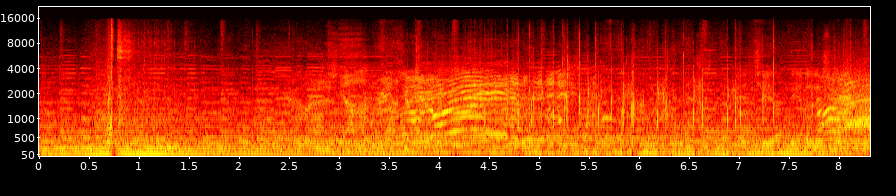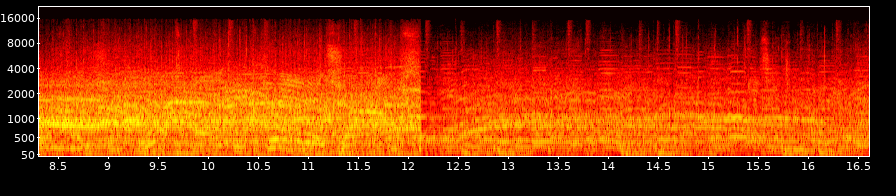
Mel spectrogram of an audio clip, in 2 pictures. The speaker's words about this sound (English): roars from the crowd as Roars delivers on 16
